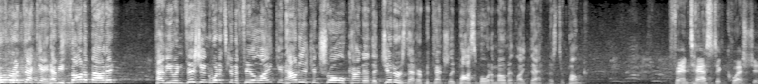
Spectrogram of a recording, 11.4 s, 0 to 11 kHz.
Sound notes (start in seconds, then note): 2.1 crowd chanting "cm punk"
